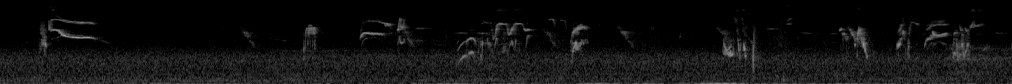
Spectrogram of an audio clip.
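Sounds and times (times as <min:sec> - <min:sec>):
common blackbird whistled song: 0:00.4 - 0:01.1, 0:02.4 - 0:06.4, 0:07.2 - 0:10.1.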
